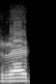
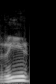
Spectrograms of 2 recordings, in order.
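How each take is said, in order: First: The vowel is short, like 'red'. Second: The vowel is long, like 'reed'. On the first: It is the past form. "सेम spelling लेकिन उच्चारण अलग अलग रहता है" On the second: It is the present form. "सेम spelling लेकिन उच्चारण अलग अलग रहता है"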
